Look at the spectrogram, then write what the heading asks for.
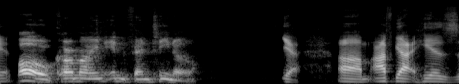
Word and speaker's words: Infantino: fantano how do you say it oh carmine infantino yeah um i've got his uh like complete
